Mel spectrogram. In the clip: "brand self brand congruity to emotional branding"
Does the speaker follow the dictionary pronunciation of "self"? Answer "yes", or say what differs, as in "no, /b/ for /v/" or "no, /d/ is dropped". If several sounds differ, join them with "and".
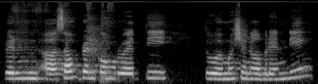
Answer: no, /l/ is dropped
